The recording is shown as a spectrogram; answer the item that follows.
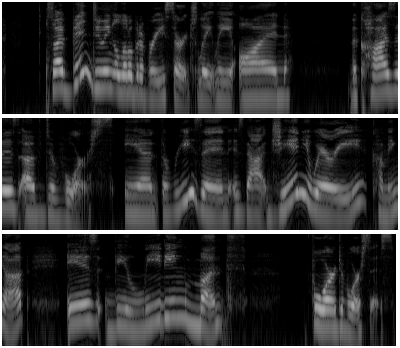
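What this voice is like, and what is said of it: Congested voice from a cold. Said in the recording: “I have a little bit of a cold, and so you will have to bear with me on coughing and sounding a little bit stopped up.”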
